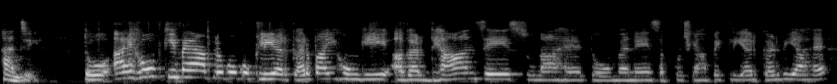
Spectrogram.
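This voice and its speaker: A woman giving a fast, energetic motivational sales training talk, repeating her key words. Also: fairly high pitch, breathy edge. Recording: slightly dull lo-fi audio.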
